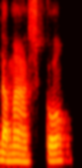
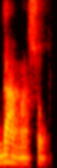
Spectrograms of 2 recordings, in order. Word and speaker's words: Dámaso: es el nombre equivocado no es San Damasco primero es San Dámaso verdad es importante que aclaremos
